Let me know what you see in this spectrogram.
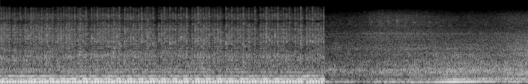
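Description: Honda four-cylinder engine idling steadily, running rich at about a 10:1 air-fuel ratio just after start-up. About three seconds in it cuts off suddenly to a quieter, lower engine sound that swells briefly.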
